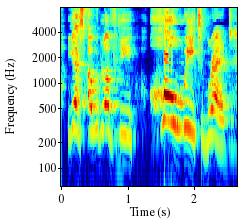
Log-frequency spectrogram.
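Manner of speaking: loud, drawn-out mocking customer voice; mock fussy customer. Mimicking a customer ordering at Subway, mocking and exaggerated. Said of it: "Who, who goes into a Subway and asks".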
